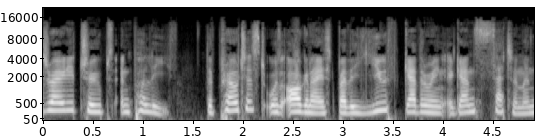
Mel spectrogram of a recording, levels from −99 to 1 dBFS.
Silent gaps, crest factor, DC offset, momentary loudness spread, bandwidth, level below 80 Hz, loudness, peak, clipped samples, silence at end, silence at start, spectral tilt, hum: none; 18 dB; under 0.1%; 10 LU; 14.5 kHz; -42 dBFS; -18 LUFS; 0 dBFS; under 0.1%; 0 s; 0 s; -4.5 dB/octave; none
